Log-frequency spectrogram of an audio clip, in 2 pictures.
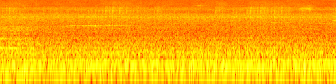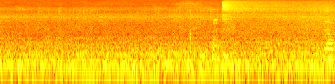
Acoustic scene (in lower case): subway train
